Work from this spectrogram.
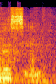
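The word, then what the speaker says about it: Misi: After the success of her first solo venture, Lilia, an Italian restaurant in Brooklyn, she recently opened Missy, pronounced like her name, but spelled differently.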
